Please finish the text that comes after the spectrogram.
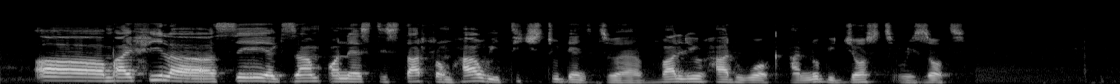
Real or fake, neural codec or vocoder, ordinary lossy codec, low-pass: fake; vocoder, 24 kHz, 100 mel bands, Vocos; none; 7.2 kHz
